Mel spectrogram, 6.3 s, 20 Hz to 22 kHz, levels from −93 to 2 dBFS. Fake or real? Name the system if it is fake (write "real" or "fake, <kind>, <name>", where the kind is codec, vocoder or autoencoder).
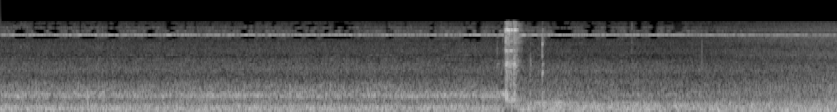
real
